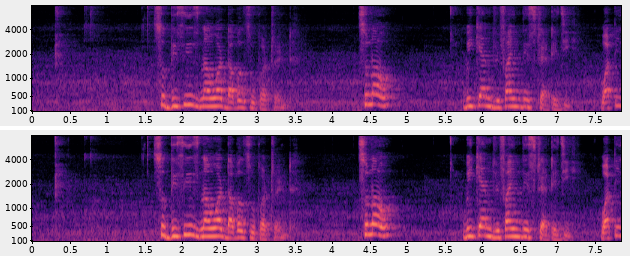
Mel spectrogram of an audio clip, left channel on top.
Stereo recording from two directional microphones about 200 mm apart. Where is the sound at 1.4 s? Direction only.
50° right (ahead or behind).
